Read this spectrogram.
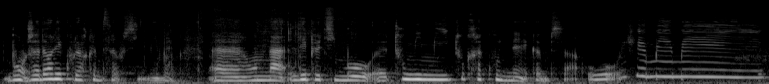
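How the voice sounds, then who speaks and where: Showing a sticker and craft haul, a French-accented woman talks casually to camera, self-deprecating and full of fillers. Her mid-range voice is mellow at a moderate pace, with slight background noise in the clip.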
